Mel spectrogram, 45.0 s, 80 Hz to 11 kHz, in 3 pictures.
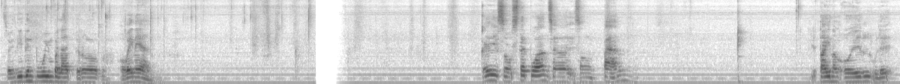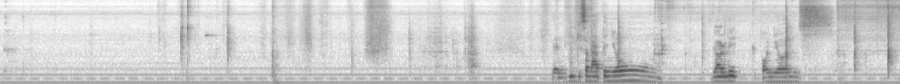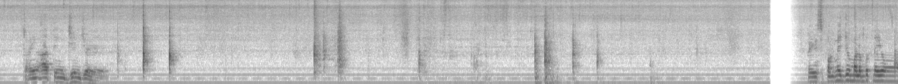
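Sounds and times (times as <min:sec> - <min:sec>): low electrical hum: 0:00.0 - 0:44.9
soft hiss: 0:24.2 - 0:38.8, 0:40.2 - 0:44.9
food sizzling in hot oil: 0:25.8 - 0:27.8, 0:28.5 - 0:44.9.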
